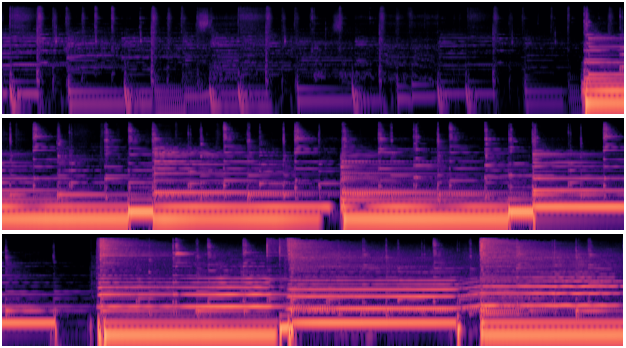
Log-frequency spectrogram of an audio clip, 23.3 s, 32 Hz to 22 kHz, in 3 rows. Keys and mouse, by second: 0.0-1.6 typing, 0.4 click, 2.1 click, 4.0 z, 4.5 click, 10.8 click, 11.0 ctrl+shift+click, 13.5 ctrl+alt+shift+e, 14.5 z, 14.8 click, 15.6-19.5 typing, 18.1 click, 20.9 click.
